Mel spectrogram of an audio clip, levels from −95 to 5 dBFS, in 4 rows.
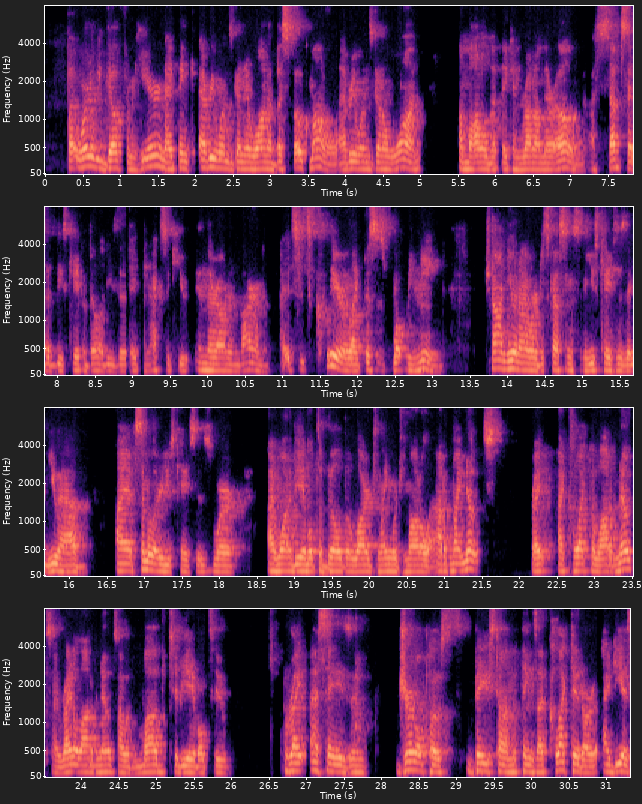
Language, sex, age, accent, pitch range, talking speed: English, male, 20-39, American, 115-140 Hz, 220 wpm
